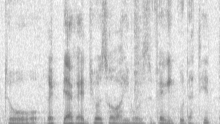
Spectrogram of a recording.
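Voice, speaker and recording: A man's somewhat breathy, dark, mellow voice, fairly low in pitch, at a fairly slow pace with fairly even intonation. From Egypt. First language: French. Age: 80s+. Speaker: interviewee telling life story. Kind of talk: life story interview.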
